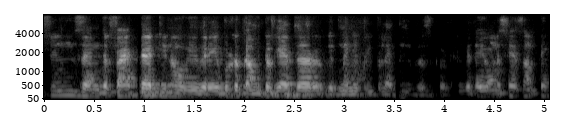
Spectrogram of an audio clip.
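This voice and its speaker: A man with a non-native accent and medium pitch speaks very fast with hardly any pauses, lively intonation, and big swings in loudness. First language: not Kannada. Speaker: actor in a short film. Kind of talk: webinar discussion. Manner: hesitant, with fillers.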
